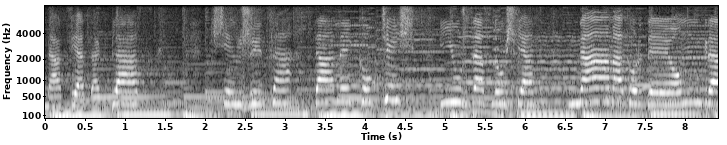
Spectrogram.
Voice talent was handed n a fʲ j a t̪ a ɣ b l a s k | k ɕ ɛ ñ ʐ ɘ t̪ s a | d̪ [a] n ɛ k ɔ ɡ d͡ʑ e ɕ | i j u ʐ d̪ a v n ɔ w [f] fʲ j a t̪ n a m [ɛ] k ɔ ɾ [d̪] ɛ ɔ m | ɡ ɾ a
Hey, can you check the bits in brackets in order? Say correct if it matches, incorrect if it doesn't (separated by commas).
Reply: correct, incorrect, incorrect, correct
